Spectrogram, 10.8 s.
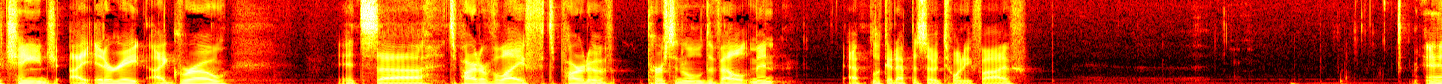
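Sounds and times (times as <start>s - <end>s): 
speech: 0.0s - 1.9s, 2.5s - 7.8s
swallowing close to microphone: 9.0s - 10.7s.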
